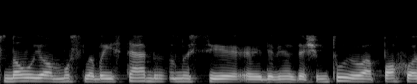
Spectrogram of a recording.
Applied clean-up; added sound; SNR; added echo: none; none; none; none.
